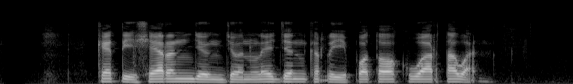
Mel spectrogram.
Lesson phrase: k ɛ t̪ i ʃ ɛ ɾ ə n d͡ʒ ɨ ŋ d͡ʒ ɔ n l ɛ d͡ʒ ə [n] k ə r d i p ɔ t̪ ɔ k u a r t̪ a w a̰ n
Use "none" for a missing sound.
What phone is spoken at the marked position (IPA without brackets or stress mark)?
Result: n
